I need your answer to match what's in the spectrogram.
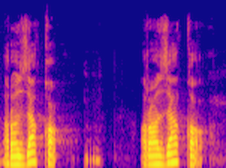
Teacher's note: Kemudian ada rozaqnahum qaf sukun namanya bacaan qalqalah sughra. Qalqalah itu dibaca memantul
